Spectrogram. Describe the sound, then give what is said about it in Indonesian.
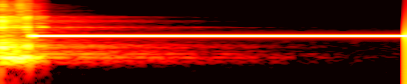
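A brief burst of voice cuts off into a loud, steady censor bleep covering a brand name, a single pure tone that holds unbroken for about two seconds. “kalau lo nggak kalau nggak kasih duit kita sensor.”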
